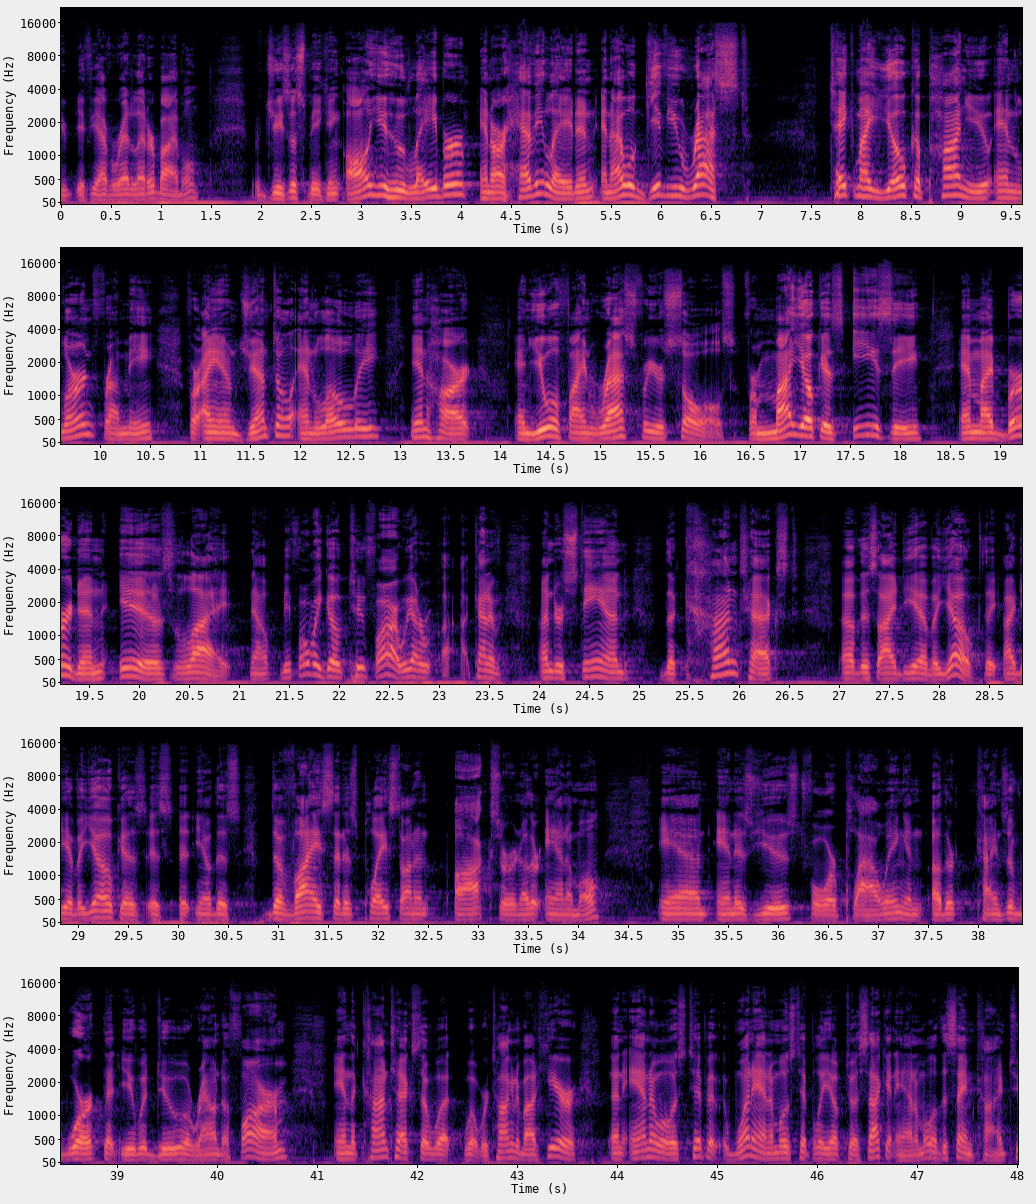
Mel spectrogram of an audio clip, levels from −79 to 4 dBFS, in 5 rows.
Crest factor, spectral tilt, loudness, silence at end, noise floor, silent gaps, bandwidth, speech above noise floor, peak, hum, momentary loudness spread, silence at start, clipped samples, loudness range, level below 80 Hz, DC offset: 24 dB; -4.5 dB/octave; -23 LUFS; 0 s; -49 dBFS; none; 17 kHz; 26 dB; 0 dBFS; none; 10 LU; 0 s; under 0.1%; 5 LU; -44 dBFS; under 0.1%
